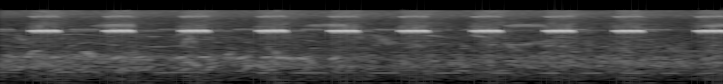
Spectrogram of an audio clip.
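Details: Crickets chirp in steady high-pitched pulses, about three bursts a second, over faint low murmurs at sunrise on safari in late January, with rain expected. Forktailed drongo calls and distant baboon alarm calls were also heard around this time.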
